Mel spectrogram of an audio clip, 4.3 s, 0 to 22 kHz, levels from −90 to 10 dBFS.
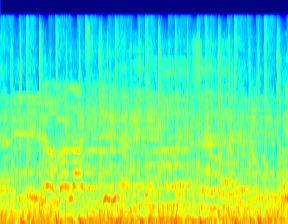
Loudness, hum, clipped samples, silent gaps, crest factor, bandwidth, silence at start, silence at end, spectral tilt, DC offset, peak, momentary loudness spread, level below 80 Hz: -16 LUFS; none; under 0.1%; none; 8 dB; 16.5 kHz; 0 s; 0 s; -5.5 dB/octave; under 0.1%; -6 dBFS; 2 LU; -20 dBFS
